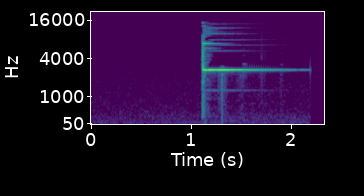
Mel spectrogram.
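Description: About a second in, a single bell-like ding strikes and rings out, fading over about a second.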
